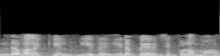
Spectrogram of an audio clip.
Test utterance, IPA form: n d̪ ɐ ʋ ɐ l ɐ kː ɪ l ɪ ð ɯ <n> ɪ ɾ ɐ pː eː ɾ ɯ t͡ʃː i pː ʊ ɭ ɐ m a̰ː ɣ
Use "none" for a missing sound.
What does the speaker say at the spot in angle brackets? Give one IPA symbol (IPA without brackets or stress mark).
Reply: none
